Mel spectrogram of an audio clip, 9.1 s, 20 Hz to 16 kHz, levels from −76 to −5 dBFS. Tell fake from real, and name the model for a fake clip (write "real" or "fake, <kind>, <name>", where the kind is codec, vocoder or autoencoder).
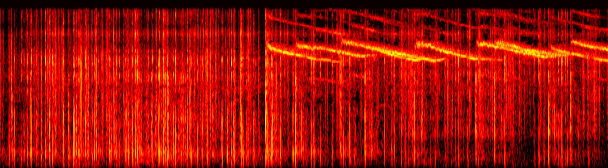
real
